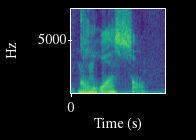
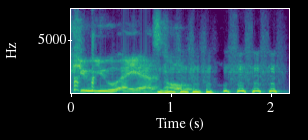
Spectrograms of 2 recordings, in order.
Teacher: So the English people really battle with the R sound. It comes from the back of the throat.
